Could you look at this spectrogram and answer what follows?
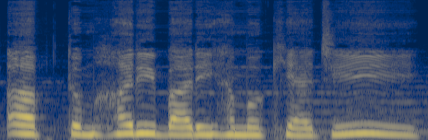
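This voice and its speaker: A man's voice: high voice, fairly even intonation, moderate pace, mellow, faint music behind, close to an everyday voice. A man voicing a fiercely protective, vengeful ghost mother turned witch, with menacing dramatic delivery in a horror cartoon. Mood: vengeful wrath. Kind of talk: Hindi horror cartoon acting.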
